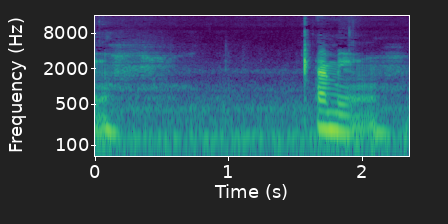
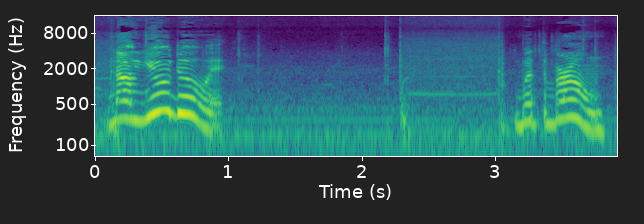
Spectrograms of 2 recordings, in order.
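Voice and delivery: raised, higher voice giving an order; louder, higher order to husband; loud insistence; 6 semitones higher, 5 dB louder than usual. Real, not acted. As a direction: insist he do it himself, loudly. Ordering husband to use broom.

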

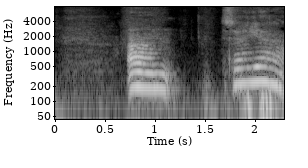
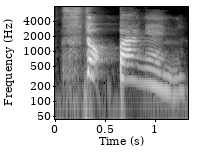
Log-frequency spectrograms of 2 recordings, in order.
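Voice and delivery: loud, drawn-out shout; irritated yell; 3 semitones higher, 8 dB louder, slower than usual. Real, not acted. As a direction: yell at someone to stop the noise. Sudden yell at someone banging.

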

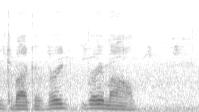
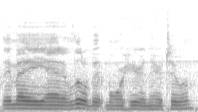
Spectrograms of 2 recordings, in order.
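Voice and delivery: usual speaking voice

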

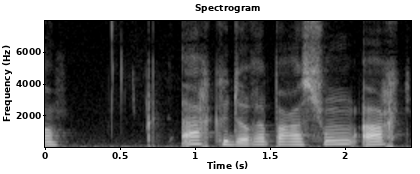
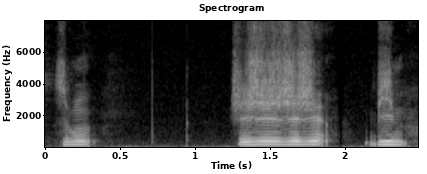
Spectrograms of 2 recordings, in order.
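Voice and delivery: ordinary talk, nothing marked

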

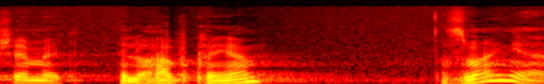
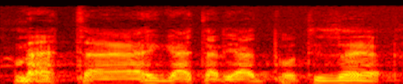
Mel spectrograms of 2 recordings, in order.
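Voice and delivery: low, softer acted threat; low warning; 6 semitones lower, 4 dB quieter than usual. King warning the advisor who annoys him, menacing. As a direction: drop low and quiet to warn.

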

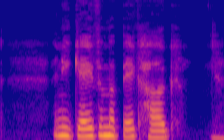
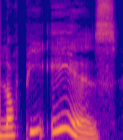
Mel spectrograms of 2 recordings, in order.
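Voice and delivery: slow; much slower than usual. Acted. Dwelling on funny words.

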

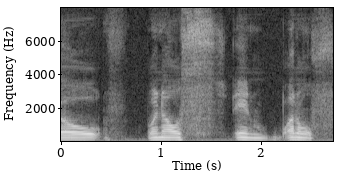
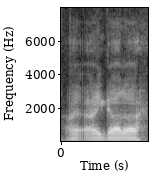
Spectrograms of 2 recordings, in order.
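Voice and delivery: ordinary talk

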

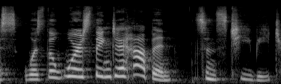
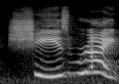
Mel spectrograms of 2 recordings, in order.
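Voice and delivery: high, loud amazed shout; excited shout; 11 semitones higher, 6 dB louder than usual. A narrator's reading. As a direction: burst out in delight. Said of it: "shouted Ryan".

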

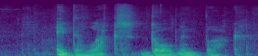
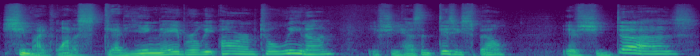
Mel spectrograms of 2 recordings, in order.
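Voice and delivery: sly cat musing; 7 semitones higher than usual. Acted. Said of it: "he thought".

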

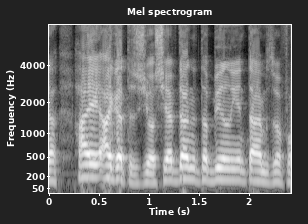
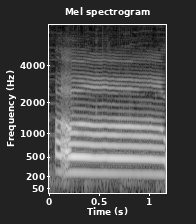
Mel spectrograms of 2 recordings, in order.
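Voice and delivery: long, high, soft "uh"; drawn-out uh while hunting for something; searching hum; 7 semitones higher, 7 dB quieter than usual. Pretend. Searching for the phone.

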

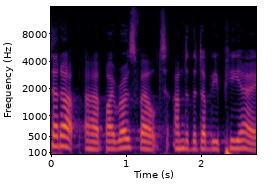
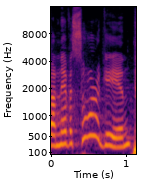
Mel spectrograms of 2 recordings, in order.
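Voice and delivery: higher, louder, laughing American punchline; laughing American accent; 7 semitones higher, 8 dB louder than usual. Retold or imitated. [name] finishing the lion story, laughing in an American accent. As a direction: deliver the last line laughing in an American voice. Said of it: "excuse my American accent".

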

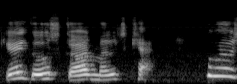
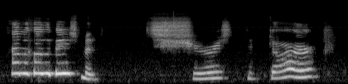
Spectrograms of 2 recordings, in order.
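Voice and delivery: high excited voice; 7 semitones higher than usual. Acted. Character voice in story.

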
